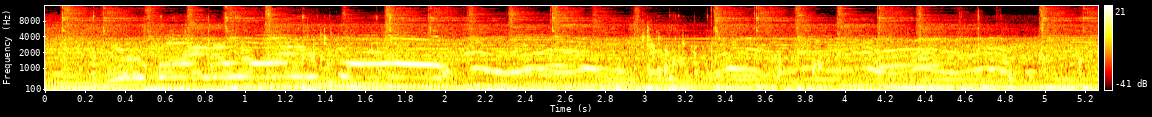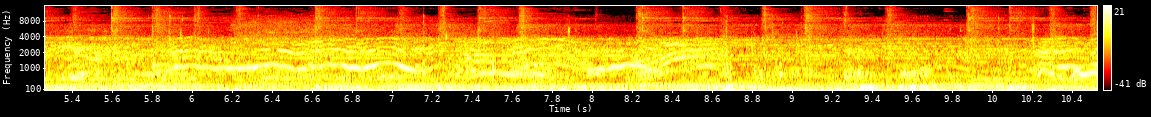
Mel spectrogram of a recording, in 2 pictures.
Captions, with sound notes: We're by the waterfall (water bubbling) (upbeat music continues)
